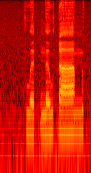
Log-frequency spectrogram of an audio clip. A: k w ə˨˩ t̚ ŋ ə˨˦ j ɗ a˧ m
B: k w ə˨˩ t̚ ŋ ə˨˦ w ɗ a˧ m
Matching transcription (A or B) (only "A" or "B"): B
